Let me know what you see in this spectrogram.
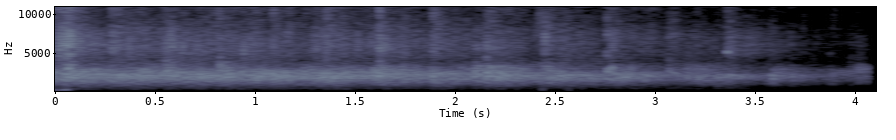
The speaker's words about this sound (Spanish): ¿Cuántos dicen amén a eso? Se va a aplaudir al Señor, apláudelo.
